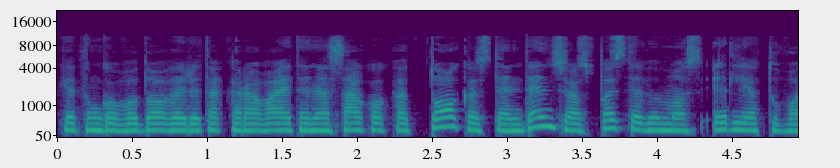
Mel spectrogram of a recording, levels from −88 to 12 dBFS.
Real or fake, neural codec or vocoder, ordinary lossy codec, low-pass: real; none; AAC, 32 kbps; 10.8 kHz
